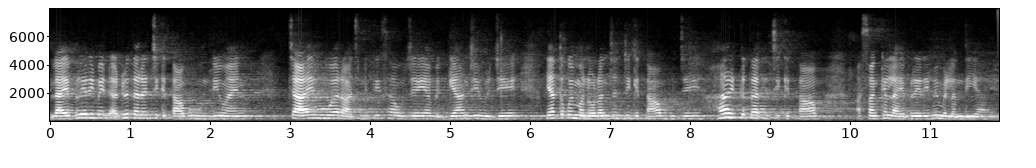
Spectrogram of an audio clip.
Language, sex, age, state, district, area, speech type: Sindhi, female, 30-45, Rajasthan, Ajmer, urban, spontaneous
